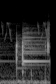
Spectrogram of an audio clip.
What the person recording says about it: ఆ ఏనగుండ్లను చిన్నపాటి రాళ్లను తీసుకుని కొడితే ఆ రకరకాలైన శబ్దాలు రావడం జరుగుతుంది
